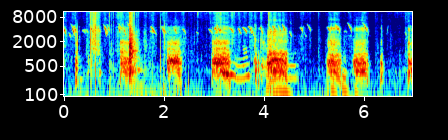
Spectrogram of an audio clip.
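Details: Newly hatched Mizo native chicken chicks, with high, thin downward peeps scattered throughout, mixed with lower, rounded clucks from an adult chicken coming in short bursts about once a second. The background is otherwise quiet.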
